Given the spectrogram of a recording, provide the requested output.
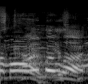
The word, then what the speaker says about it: Kamala: It's Kamala.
